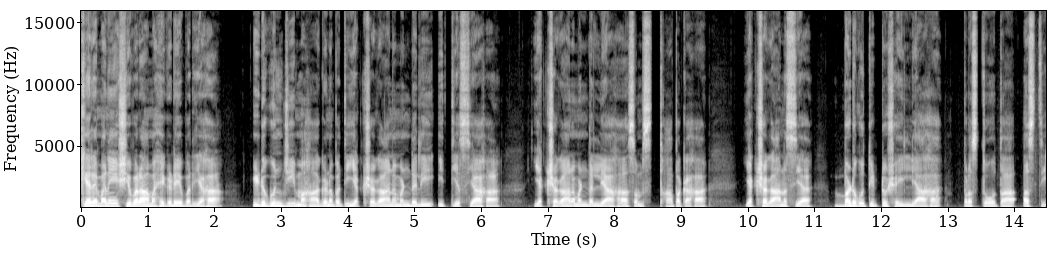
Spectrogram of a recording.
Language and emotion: Sanskrit, neutral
